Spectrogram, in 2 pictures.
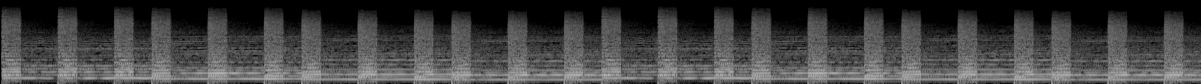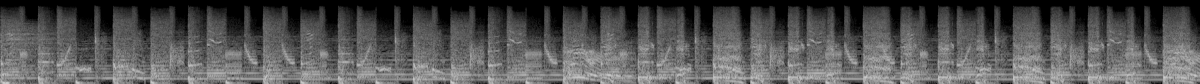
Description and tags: Goofy Type Beat
Just a goofy little song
